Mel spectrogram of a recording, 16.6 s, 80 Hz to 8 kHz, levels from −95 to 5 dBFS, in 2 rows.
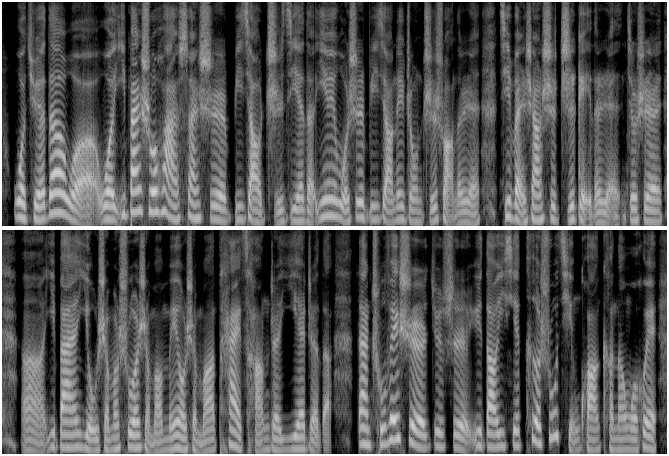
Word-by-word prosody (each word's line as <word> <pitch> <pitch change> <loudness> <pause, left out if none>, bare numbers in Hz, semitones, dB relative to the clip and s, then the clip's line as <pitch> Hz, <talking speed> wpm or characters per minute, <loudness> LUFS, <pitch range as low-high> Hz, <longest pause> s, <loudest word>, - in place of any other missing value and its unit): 我 200 -2 +4
觉 170 -1 +2
得 255 +2 +6
我 - - +3
我 175 -1 +5
一 230 - -4
般 265 +4 +6
说 265 -1 +5
话 270 -11 +2
算 190 -2 0
是 175 -5 +1
比 170 -3 -9
较 145 -5 +2
直 135 +2 -3
接 150 0 -2
的， 145 - -2
因 210 - -1
为 215 - +2
我 185 -7 -1
是 195 +5 +1
比 175 -1 -8
较 135 -5 0
那 170 +1 -3
种 145 -3 -6
直 145 +3 -4
爽 170 - -1
的 125 - -4
人， 130 -2 -3 0.2
基 210 +1 -1
本 180 -5 +2
上 160 +2 +1
是 175 -2 0
直 165 +1 -1
给 - - 0
的 125 - -3
人， 135 - -4
就 155 0 -2
是， 145 -3 0 0.3
呃， 130 -4 -3
一 180 - -7
般 170 0 +3
有 135 -4 0
什 135 0 0
么 150 +1 -3
说 170 0 +2
什 125 - -2
么， 120 +1 -2
没 140 +4 -4
有 160 -2 +2
什 145 - -3
么 130 +4 -1
太 190 -6 0
藏 125 -1 -4
着 140 -2 -3
掖 150 +2 -2
着 145 -3 -5
的。 - - -6 0.3
但 215 -1 +3
除 205 0 -2
非 270 +4 +6
是， 225 - +4
就 185 -1 -5
是 170 -3 -2
遇 190 - -4
到 175 -2 +3
一 175 - -3
些 190 +1 -2
特 240 +5 0
殊 295 +7 -2
情 135 - -7
况， 140 -1 0
可 145 - -6
能 140 0 -5
我 140 - -1
会 155 -2 0
170 Hz, 270 characters per minute, -23 LUFS, 140-190 Hz, 0.3 s, 得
